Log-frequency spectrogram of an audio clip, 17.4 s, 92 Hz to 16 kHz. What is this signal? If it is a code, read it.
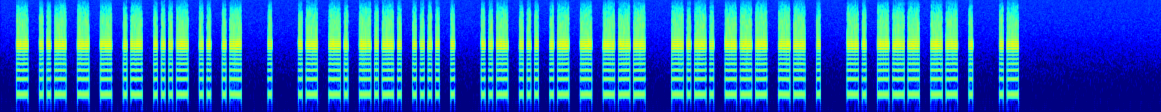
Morse code, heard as a buzzer, machine-sent, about 21 wpm. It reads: TUTTAVIA E ANCHE USATO COME NOME A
